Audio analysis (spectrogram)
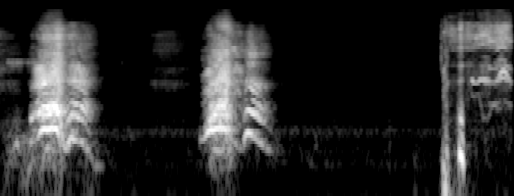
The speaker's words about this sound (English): I got a sneeze.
